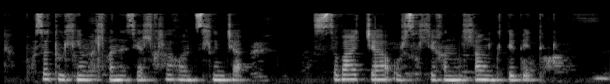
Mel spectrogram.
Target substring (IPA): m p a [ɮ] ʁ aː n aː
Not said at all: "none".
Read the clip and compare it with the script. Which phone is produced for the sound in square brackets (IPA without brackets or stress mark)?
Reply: ɮ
